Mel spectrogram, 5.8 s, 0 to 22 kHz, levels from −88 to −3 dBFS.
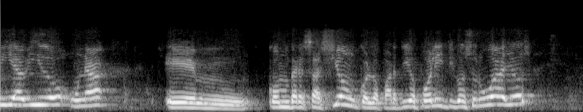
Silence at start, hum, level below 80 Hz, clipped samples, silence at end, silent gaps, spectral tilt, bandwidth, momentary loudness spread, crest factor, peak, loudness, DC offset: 0 s; none; -64 dBFS; under 0.1%; 0.5 s; none; -10 dB/octave; 5.6 kHz; 7 LU; 14 dB; -2 dBFS; -15 LUFS; under 0.1%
